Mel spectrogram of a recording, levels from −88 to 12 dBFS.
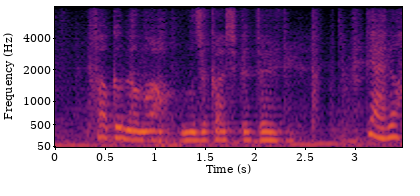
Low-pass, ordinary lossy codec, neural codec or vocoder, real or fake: none; none; codec, 16 kHz, 0.5 kbps, FunCodec, trained on Chinese and English, 25 frames a second; fake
